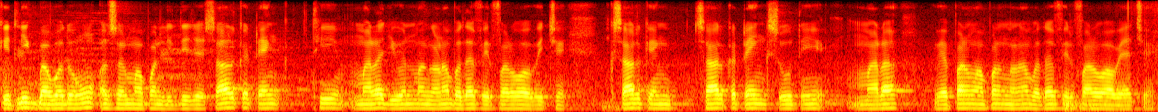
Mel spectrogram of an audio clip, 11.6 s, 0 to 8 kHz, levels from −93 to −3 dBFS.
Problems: background sounds at intervals, background conversations at intervals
